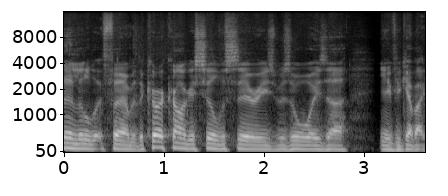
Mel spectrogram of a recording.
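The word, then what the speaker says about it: Kurokage: Kurakage. Kurakage. Think of it in Japanese, how they pronounce it.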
